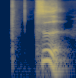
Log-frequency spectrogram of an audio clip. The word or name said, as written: zi4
